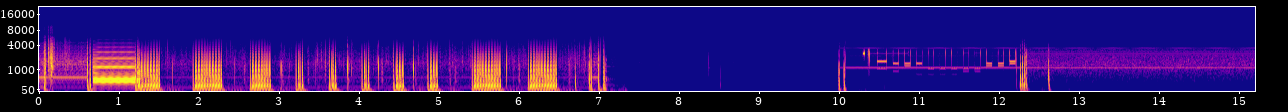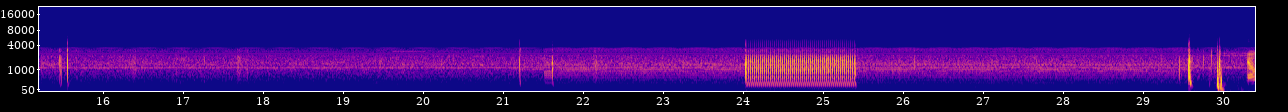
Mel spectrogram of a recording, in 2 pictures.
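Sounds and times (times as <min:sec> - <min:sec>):
steady humming telephone line: 0:00.6 - 0:03.0, 0:03.6 - 0:07.0, 0:10.0 - 0:18.9, 0:23.9 - 0:25.5
louder telephone tone burst: 0:00.6 - 0:07.1, 0:24.0 - 0:25.5
quick dialing tones through step-by-step switching exchanges: 0:00.6 - 0:07.1, 0:10.0 - 0:12.4, 0:24.0 - 0:25.4.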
